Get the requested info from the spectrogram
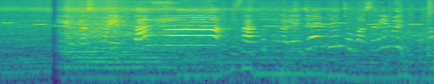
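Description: High-pitched children's voices shouting, with one long held cry and several shorter calls, over a low steady hum. The sound cuts out briefly about half a second in.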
